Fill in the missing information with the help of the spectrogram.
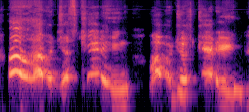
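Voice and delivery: high, loud mimicked excuse; mock backpedalling. Imitating men who backpedal, high mocking voice. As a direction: squeal the excuse in mockery.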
